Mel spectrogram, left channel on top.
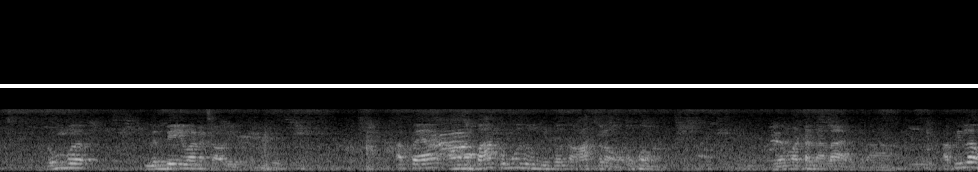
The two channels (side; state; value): left; silent; 56 dB below the other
